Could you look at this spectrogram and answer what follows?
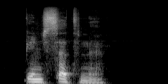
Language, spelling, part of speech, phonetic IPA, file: Polish, pięćsetny, adjective, [pʲjɛ̇̃ɲt͡ɕˈsɛtnɨ], Pl-pięćsetny.ogg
